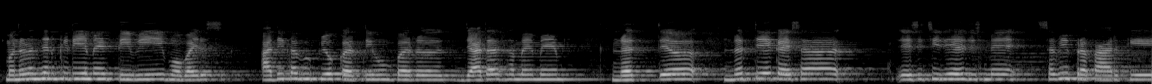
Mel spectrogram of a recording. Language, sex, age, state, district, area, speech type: Hindi, female, 18-30, Madhya Pradesh, Betul, rural, spontaneous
